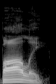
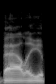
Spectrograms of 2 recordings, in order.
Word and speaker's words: Bally: I was calling it Bali for the longest. – Yeah, yeah. and the only way I knew how to pronounce it is because Skip with the Braves was saying Bally a bunch yesterday. – It makes sense that it's Bally because Rally is spelled the same way with an R.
